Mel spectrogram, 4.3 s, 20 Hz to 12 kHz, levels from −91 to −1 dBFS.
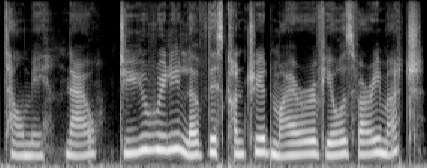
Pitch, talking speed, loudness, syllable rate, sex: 230 Hz, 195 wpm, -16 LUFS, 4.9 syllables/s, female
